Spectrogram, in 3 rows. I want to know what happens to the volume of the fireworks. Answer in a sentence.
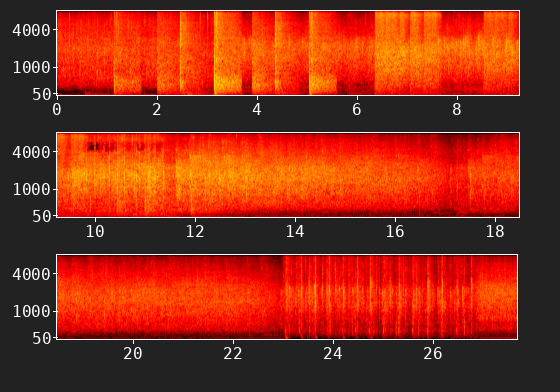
The volume of the fireworks goes down.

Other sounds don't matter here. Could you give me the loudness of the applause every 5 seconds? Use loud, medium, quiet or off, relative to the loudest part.
medium, medium, loud, medium, medium, medium.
